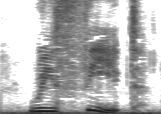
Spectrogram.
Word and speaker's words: receipt: 这个单词请听众朋友要与 receipt 收据合起来记， receipt 收据 receipt， p 字母是不发音的，发票 invoice，重音在第一个音节，请大家一定要注意 invoice receipt 这两个词都是很有个性的两个词。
